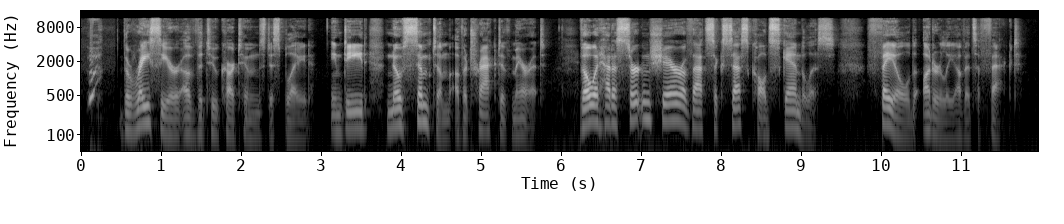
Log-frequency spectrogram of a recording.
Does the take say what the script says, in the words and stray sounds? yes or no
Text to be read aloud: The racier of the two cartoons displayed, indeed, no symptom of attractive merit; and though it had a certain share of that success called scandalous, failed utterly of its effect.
no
